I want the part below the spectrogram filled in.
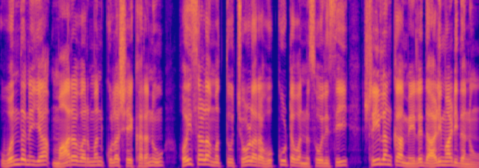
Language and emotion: Kannada, neutral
